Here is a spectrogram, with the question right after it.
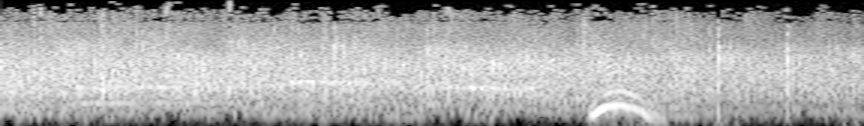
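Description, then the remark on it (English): An audience claps steadily and loudly for the full four seconds, a dense wash of hands. Near the end a single short whoop rises and falls above the clapping. “Clap for me.”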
